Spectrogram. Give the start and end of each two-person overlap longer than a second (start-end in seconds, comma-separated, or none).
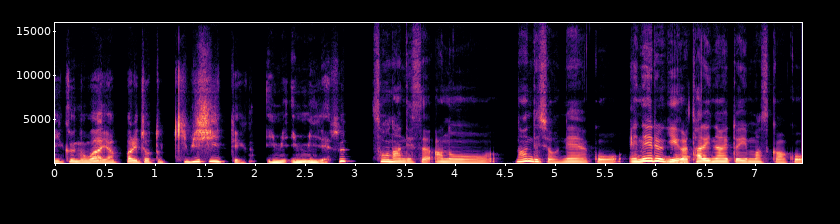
none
